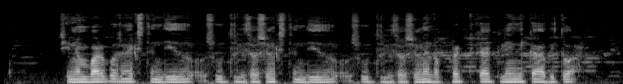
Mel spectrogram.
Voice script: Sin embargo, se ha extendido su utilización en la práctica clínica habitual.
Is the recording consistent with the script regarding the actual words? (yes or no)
no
